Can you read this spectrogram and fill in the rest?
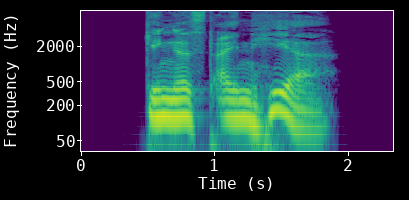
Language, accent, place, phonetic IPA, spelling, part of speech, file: German, Germany, Berlin, [ˌɡɪŋəst aɪ̯nˈhɛɐ̯], gingest einher, verb, De-gingest einher.ogg
- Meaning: second-person singular subjunctive I of einhergehen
